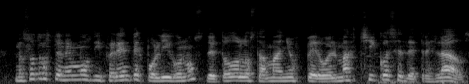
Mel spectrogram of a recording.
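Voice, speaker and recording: This man has a high voice and lively intonation. He speaks at a fairly quick pace. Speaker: primary school teacher. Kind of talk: lesson. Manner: soft-spoken.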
